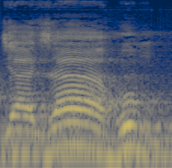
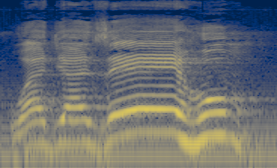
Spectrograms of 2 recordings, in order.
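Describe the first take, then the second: First: The long vowel is an open a. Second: The long vowel is bent fully toward e. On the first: This is the majority reading. "dibaca dengan fathah" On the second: This is the Kisai and Hamzah reading. "imalah Al-Kubra"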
